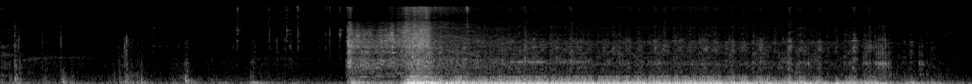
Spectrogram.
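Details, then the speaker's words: Carbureted 305 H.O. small-block Chevy V8, cold first start of the day at 61°F with the choke fully open: cranks, catches after one pedal pump, runs rough a few seconds, then dies. Only stays running around 1200 rpm with the pedal held; cause not confirmed. "started up after one pump but didn't stay started try it again one pump ready one"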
